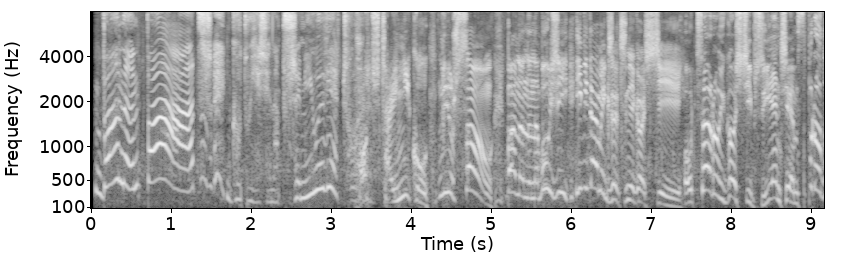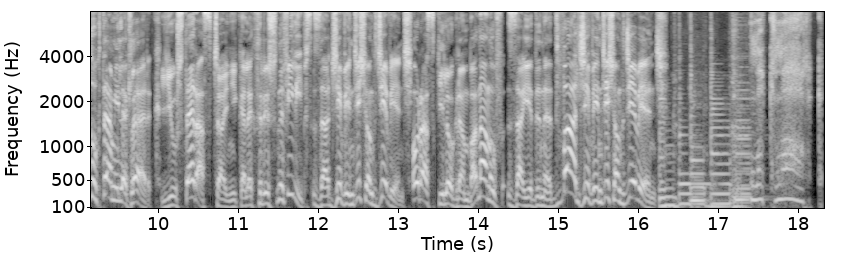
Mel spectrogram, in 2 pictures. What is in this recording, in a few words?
commercial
